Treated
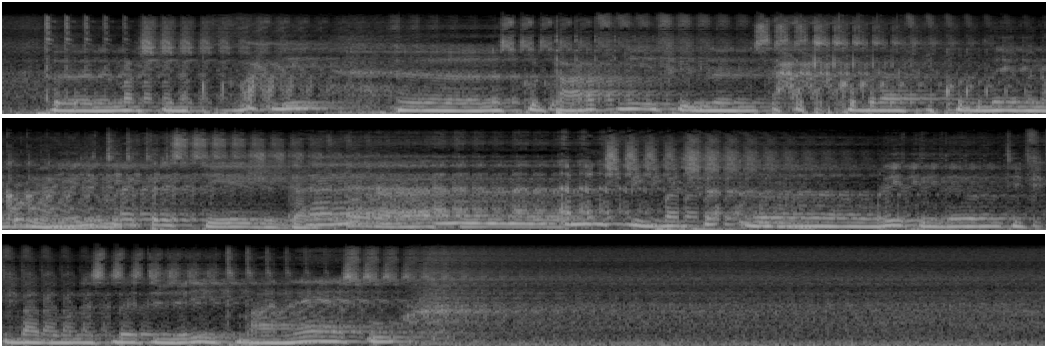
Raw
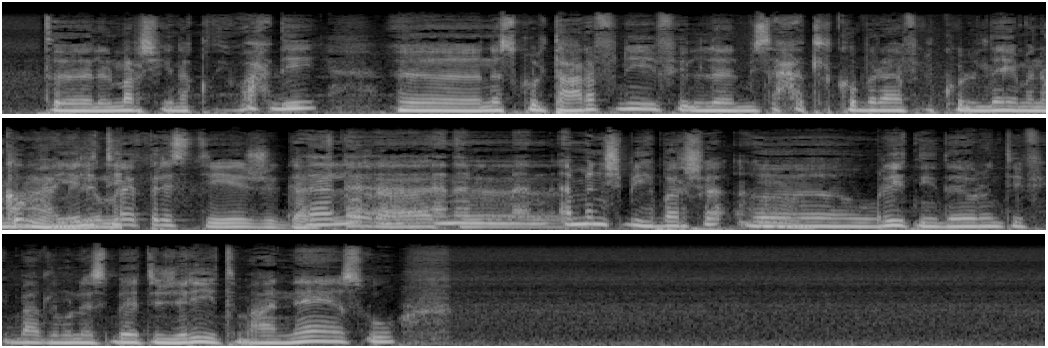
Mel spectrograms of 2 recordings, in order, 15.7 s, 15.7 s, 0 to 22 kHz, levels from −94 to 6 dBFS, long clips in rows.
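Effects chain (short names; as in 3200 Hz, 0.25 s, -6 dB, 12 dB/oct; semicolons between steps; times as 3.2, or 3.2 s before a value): high shelf 4900 Hz -6.5 dB; compressor 4:1, threshold -38 dBFS, peak gain reduction 14.5 dB; thinning echo 97 ms, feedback 72%, high-pass 360 Hz, level -3.5 dB; gain +4 dB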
